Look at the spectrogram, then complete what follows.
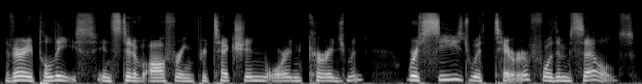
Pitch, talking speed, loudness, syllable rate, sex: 175 Hz, 140 wpm, -19 LUFS, 5.4 syllables/s, male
